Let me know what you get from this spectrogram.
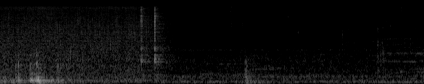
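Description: Chicken and masala in a kadai sizzling faintly in oil with the gas just turned off; the sizzle cuts off suddenly a little under two seconds in. A soft knock near the start and a few light clicks follow.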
